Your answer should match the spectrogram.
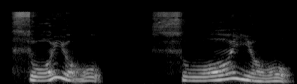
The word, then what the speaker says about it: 所有: Kemudian 所有，所有. Nah, kalau ini 3 ketemu 3, mungkin teman-teman sudah hafal di mana huruf depan berubah jadi nada 2. Bacanya saja, tulisannya tetap 3-3 ya.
